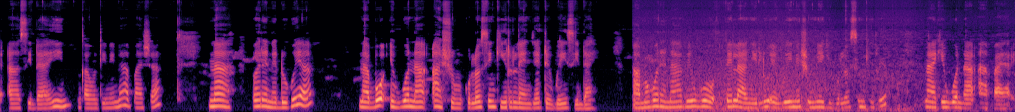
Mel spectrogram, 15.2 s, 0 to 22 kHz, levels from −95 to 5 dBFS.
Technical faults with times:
0.00-15.24 noise suppressor artifacts
12.87-13.19 speech cut by the noise suppressor

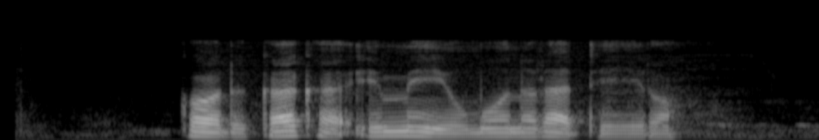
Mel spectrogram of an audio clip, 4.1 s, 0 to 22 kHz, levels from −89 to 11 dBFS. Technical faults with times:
0.00-4.10 MP3 compression

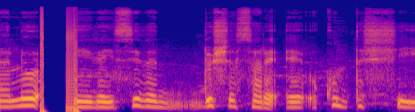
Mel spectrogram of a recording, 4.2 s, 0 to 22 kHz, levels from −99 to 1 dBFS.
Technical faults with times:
0.40-0.77 cable pulled and plugged in

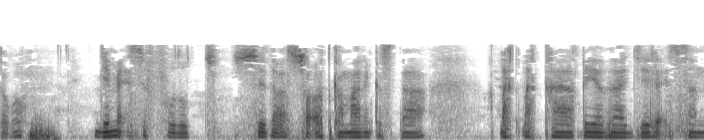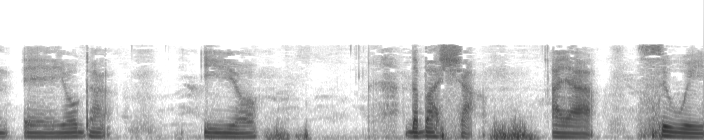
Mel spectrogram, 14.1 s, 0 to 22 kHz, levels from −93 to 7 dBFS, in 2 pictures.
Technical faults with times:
0.00-14.08 MP3 compression

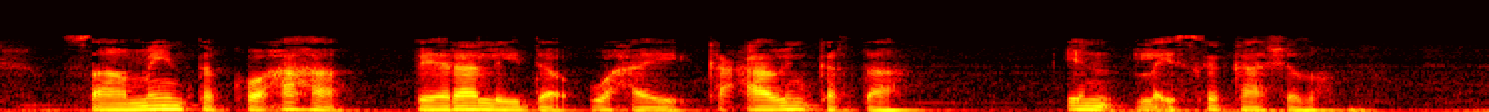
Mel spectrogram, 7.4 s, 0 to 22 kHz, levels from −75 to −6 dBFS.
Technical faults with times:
0.00-7.45 MP3 compression

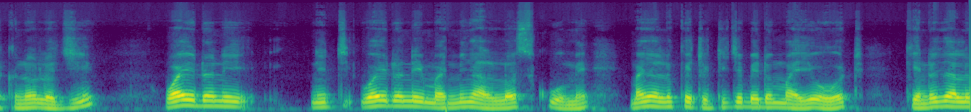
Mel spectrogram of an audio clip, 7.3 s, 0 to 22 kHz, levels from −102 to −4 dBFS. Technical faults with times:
3.35-3.37 skip ahead
3.45-6.90 jitter buffer speed-up

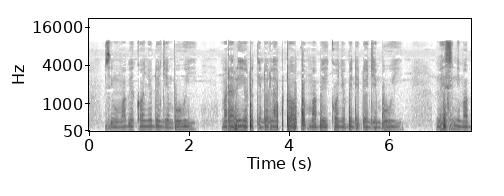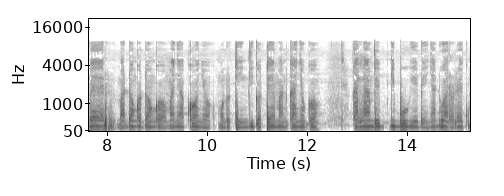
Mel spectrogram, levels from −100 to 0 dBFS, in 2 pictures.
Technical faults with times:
0.00-15.27 AAC compression

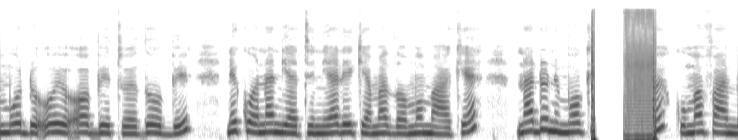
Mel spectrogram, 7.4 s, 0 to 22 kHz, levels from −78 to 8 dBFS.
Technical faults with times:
5.92-6.56 cable pulled and plugged in

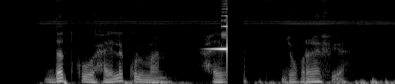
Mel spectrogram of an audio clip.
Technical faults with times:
2.03-2.44 unstable filter

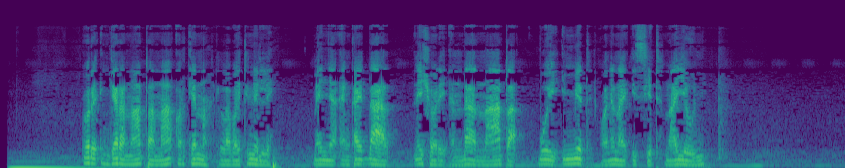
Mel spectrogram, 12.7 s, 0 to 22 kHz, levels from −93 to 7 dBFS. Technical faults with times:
0.00-12.68 HE-AAC compression

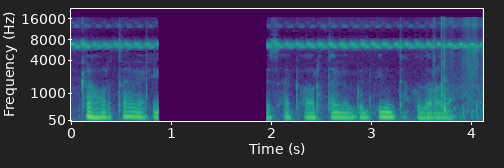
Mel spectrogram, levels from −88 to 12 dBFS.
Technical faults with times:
0.75 electrical switching spike
0.88-1.96 audio dropout to silence

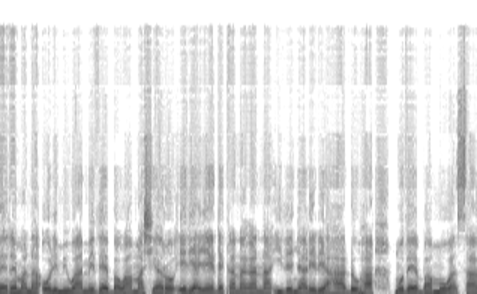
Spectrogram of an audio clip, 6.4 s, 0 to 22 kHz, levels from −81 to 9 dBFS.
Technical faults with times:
0.00-6.37 Opus compression

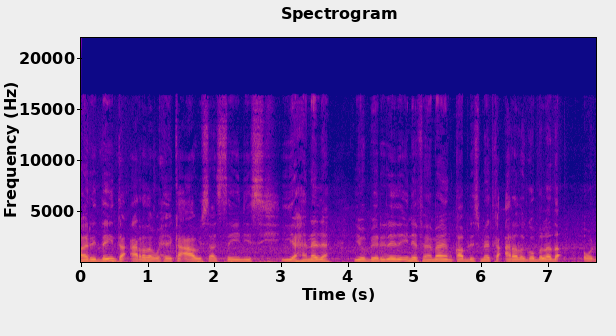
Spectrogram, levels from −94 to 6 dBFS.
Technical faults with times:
none

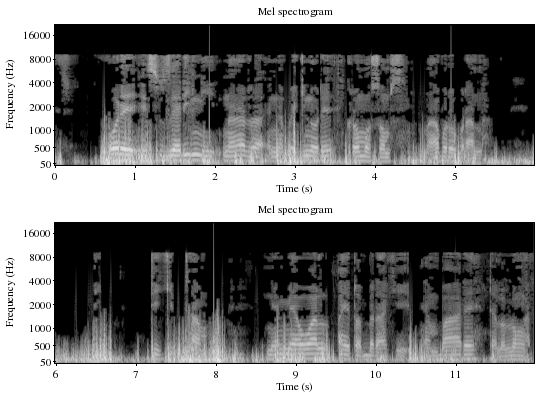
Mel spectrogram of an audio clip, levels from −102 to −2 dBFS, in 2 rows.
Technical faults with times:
0.00-11.98 AAC compression
1.94-1.96 overlapping chunks
4.96-4.98 overlapping chunks
7.98 overlapping chunks
11.00 overlapping chunks

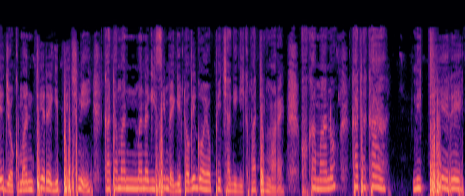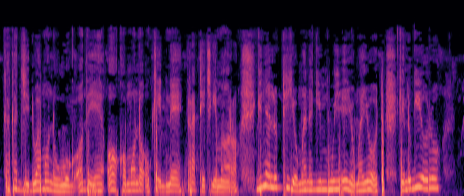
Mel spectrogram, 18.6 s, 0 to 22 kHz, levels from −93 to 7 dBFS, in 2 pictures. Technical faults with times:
0.00-18.59 transcoding between lossy codecs

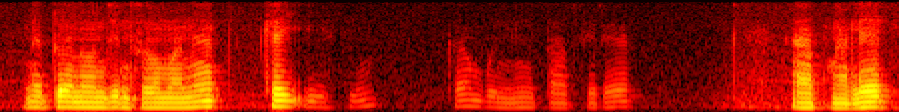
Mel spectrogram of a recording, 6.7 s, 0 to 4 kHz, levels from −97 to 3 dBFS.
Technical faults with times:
2.61-4.83 automatic gain rising

